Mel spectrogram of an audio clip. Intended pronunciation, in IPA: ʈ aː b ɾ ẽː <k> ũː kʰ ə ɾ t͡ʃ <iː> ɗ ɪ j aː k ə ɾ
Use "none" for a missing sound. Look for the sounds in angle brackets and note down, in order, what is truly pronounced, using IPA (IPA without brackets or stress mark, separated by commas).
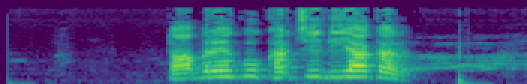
k, iː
